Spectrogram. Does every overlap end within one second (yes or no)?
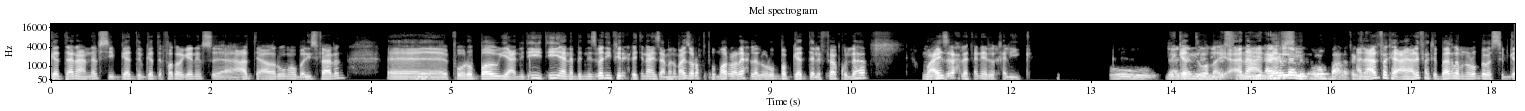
no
